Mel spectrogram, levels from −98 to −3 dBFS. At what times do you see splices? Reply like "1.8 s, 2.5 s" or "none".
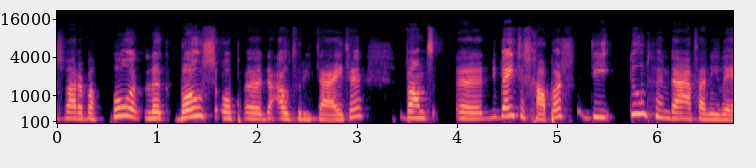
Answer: none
